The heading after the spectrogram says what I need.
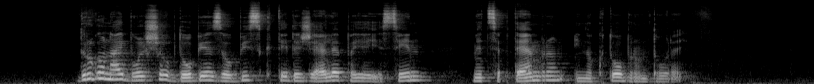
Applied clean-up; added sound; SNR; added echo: none; none; none; none.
